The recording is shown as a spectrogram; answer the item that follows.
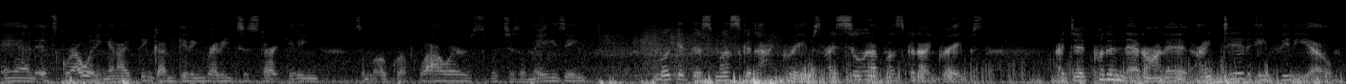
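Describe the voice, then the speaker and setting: Moderate pace over noticeable background noise. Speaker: gardening vlogger. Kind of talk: casual garden tour vlog. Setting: outdoors in garden.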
